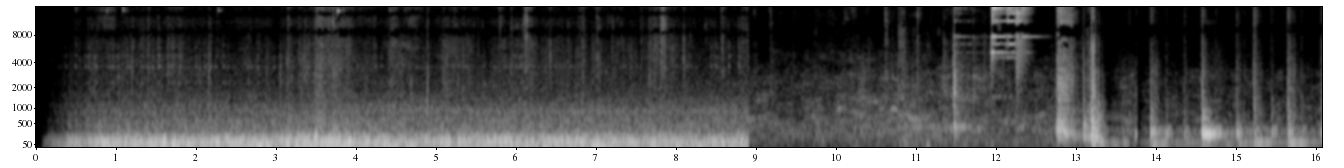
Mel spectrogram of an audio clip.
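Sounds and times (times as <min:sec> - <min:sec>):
car cabin rumble: 0:00.7 - 0:08.9.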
